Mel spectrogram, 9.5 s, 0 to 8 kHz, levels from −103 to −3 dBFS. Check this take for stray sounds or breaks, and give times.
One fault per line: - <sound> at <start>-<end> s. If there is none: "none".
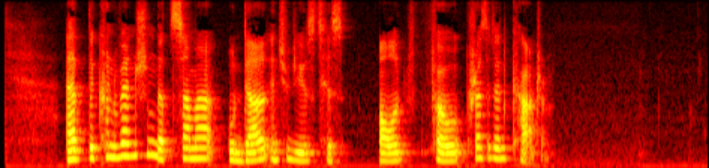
none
